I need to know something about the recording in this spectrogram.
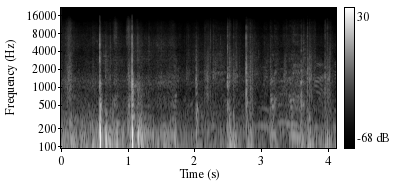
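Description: Sharp thumps of a football being struck and met: two loud thumps about half a second apart near the start, then a few lighter knocks.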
